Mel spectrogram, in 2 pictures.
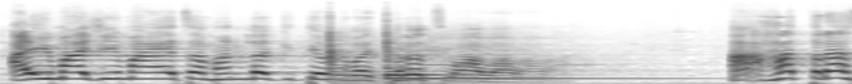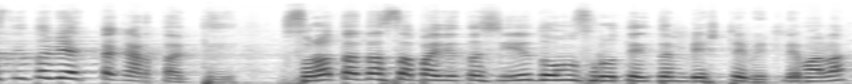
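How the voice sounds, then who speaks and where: This humorous devotional sermon comes from a man with a Marathi accent whose extremely high, fairly bright voice moves briskly with few pauses. His kirtan is packed with jokes, stories, mimicked dialogue, and teasing of the crowd.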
